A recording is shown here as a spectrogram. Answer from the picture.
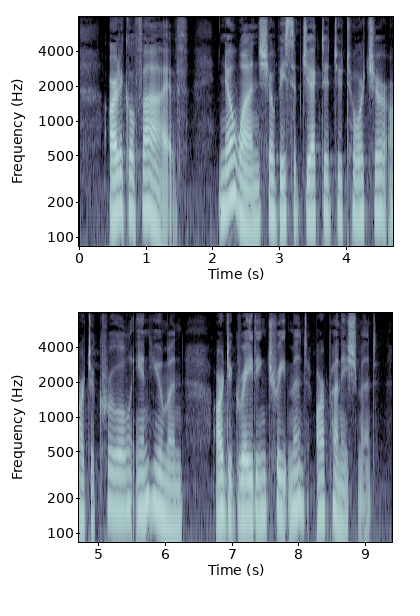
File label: English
